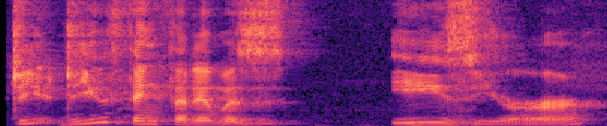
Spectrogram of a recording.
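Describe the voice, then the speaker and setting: A man's voice: mid-range voice, wildly swooping pitch, unhurried, fairly bright tone. A man hosting an interview, asking earnest, searching questions and repeating words as he thinks. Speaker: podcast host. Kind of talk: interview conversation.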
